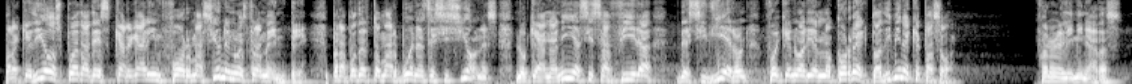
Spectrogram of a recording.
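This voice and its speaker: A man preaching a sermon, animated and full of rhetorical questions, sometimes acting out the voices of the people he quotes. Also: on the high side, a little fast.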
